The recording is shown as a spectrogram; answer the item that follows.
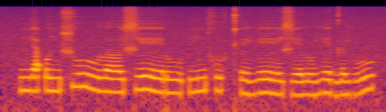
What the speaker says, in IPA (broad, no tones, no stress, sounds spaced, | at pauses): ɲ a ʔ o ɲ ɕ uː l ʌː ɕ eː ɾ uː ʔ iː ɲ x u x kʰ e j eː ɕ e l u j e d ɳ ɯ j u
